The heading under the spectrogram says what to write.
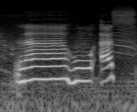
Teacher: Sinnya dia punya sifat hames ya. Jadi ada angin keluar dan punya sifat sofir, ada desisan as kayak suara ular.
